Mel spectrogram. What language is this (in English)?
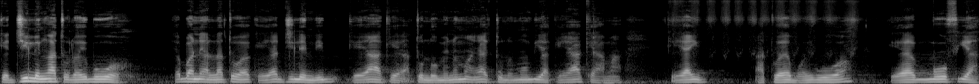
Vai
